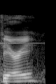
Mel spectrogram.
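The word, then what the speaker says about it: Furi: in 2016 called fury it's spelled Fury yeah it's spelled Fu r i so a little different but uh yeah Fury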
